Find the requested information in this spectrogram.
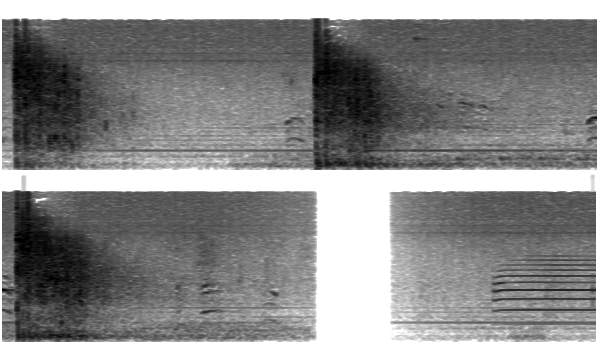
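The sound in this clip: Three rifle volleys from a firing squad at a memorial ceremony ring out at even intervals. Each is a loud, sharp crack with a long fading tail, and a quiet pause follows the last one.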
